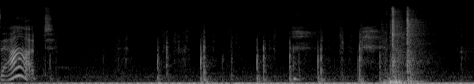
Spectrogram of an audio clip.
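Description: Footsteps tap across a hard floor.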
